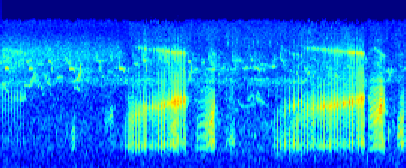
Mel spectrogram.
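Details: On a sunny early morning at a secret reintroduction pond in Norfolk, UK, male northern pool frogs (Pelophylax lessonae) give rapid, rattling croaks in long bursts. They call from warm mid-pond areas in May–June with vocal sacs inflating, to attract females.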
